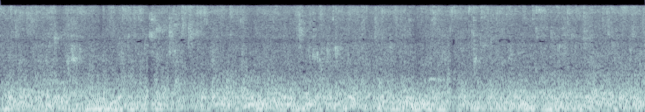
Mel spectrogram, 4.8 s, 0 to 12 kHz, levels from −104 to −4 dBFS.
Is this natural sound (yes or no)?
yes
